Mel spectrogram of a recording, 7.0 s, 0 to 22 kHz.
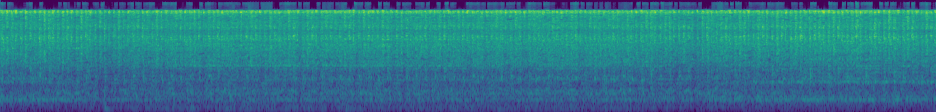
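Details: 1.6 8-valve engine with a knock at idle, sometimes also when giving throttle at start: a sharp, slightly uneven tapping of about two hundred a minute over the idle; cause unknown.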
